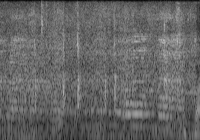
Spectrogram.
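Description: Steady background rumble of road traffic from a nearby street, with a faint pitched engine-like tone.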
